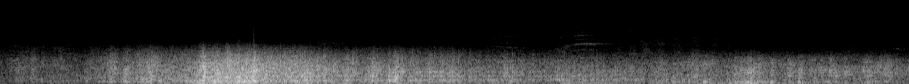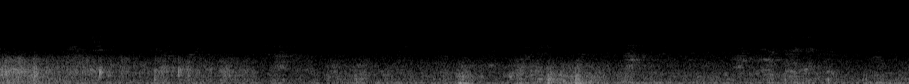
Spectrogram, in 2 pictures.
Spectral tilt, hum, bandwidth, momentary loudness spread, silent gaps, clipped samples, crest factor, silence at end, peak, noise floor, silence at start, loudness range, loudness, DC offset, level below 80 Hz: -11.5 dB/octave; none; 4.7 kHz; 28 LU; none; under 0.1%; 26 dB; 0 s; 0 dBFS; -49 dBFS; 0 s; 26 LU; -23 LUFS; under 0.1%; -38 dBFS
